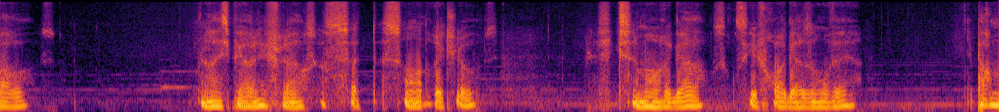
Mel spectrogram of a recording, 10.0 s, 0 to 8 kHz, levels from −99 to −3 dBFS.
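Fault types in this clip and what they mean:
Short concealed packet loss: twice, about 20 ms of audio from the call never reached the decoder in time, near 2.62 s and 4.74 s. The receiver covered each gap by extending the preceding sound, either carrying on its pitch or as shaped noise, then blended back into the real signal. The first patch fills 20 ms and the second about 15 ms. Each is heard as a brief smear or wobble in the band-limited audio, which stops at 8 kHz.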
